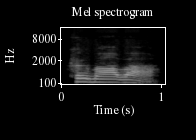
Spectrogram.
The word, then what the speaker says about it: kumara: Kumara.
